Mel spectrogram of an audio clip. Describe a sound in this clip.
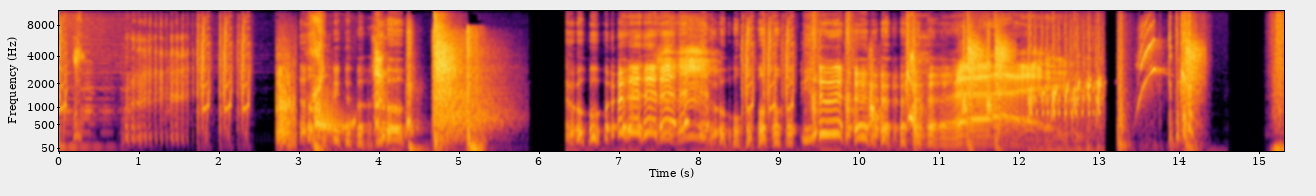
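A cartoon creature squeals and babbles in a high, squeaky voice.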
